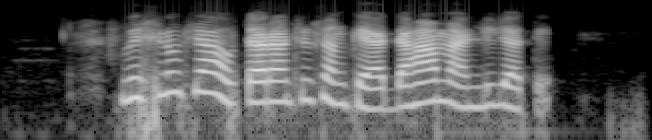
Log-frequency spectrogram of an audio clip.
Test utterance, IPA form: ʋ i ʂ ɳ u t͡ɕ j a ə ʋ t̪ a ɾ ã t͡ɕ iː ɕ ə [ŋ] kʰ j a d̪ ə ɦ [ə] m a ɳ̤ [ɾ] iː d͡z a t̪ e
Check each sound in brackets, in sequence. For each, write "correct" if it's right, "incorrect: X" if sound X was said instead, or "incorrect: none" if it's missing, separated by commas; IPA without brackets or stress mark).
correct, incorrect: a, incorrect: l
